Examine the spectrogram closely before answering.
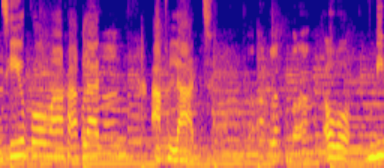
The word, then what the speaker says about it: Aklatte: Ang pronunciation ko eh Aklate so nakausap ko yung owner aklat. AKL tailitan. Ako rin talaga aklate. Wala. Ala. So aklat pala.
